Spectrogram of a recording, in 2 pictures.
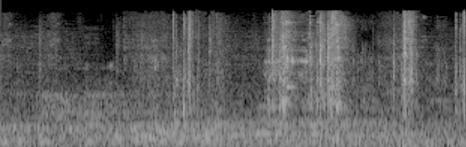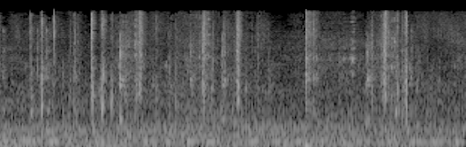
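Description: A gun's mechanism clicks as it is handled.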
